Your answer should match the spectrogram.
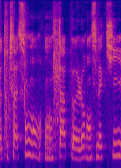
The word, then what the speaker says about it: Waki: Enfin, de toute façon, on tape Laurence Vaquie, et donc W-A-K-I, un W qui se prononce V.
